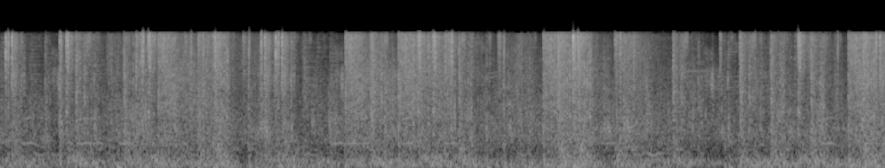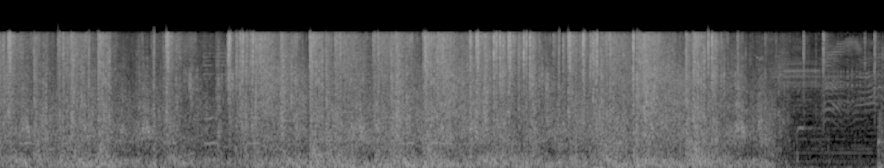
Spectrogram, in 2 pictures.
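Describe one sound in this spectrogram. Musket fire crackles in dense, rapid volleys of a large battle.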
